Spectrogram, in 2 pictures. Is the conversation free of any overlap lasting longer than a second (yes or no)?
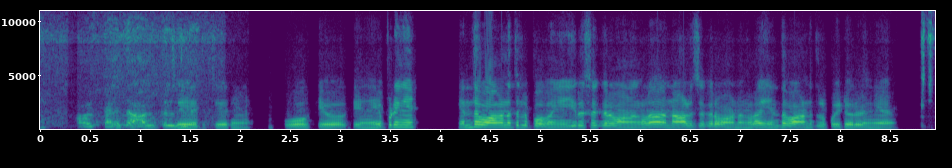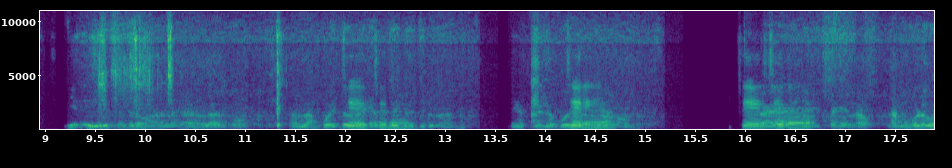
yes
